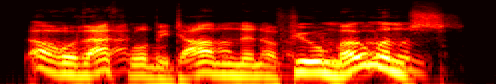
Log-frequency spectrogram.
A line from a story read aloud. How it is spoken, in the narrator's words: cried Atlas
